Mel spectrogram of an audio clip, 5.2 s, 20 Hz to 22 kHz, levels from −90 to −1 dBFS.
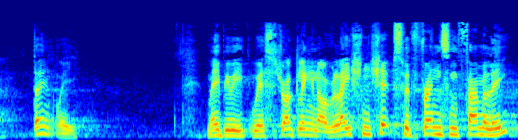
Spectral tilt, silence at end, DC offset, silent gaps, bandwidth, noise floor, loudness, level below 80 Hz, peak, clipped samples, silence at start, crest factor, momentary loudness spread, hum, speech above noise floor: -4.5 dB/octave; 0 s; under 0.1%; none; 11.5 kHz; -68 dBFS; -26 LUFS; -72 dBFS; -8 dBFS; under 0.1%; 0 s; 20 dB; 8 LU; none; 42 dB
